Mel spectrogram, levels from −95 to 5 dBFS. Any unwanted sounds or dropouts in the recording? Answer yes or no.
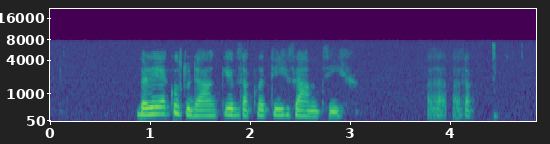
yes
